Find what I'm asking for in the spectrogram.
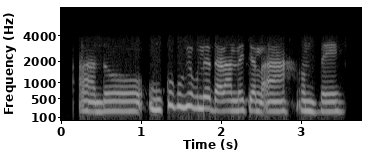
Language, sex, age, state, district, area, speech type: Santali, female, 30-45, Jharkhand, Pakur, rural, conversation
